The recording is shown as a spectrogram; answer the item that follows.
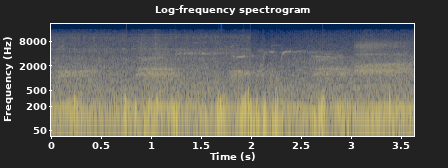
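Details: Near tree nests holding young, rooks in England just before Easter call repeatedly with rough, grating caws, several in quick succession, while gusty wind and low rumble run throughout.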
